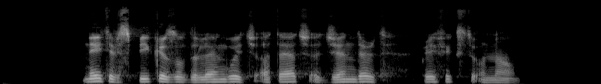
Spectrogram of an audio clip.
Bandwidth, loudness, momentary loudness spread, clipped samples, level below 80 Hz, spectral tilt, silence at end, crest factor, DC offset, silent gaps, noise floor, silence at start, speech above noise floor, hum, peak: 16 kHz; -29 LUFS; 14 LU; under 0.1%; -68 dBFS; -4.5 dB/octave; 0.85 s; 22 dB; under 0.1%; none; -81 dBFS; 0.85 s; 51 dB; none; -8 dBFS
